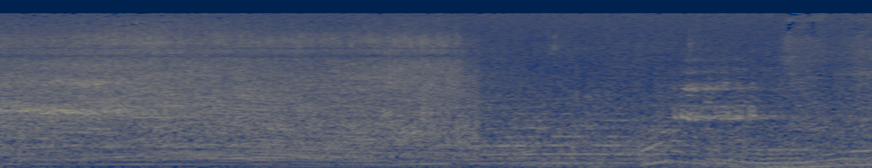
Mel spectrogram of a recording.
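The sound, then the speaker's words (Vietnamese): Tires squeal as a Sonata sedan skids before crashing into a Hummer: a loud, continuous screech over a roaring engine, its pitch wavering and sweeping toward the end. “Khi Triệu Vĩnh lái chiếc Hummer lao tới đầu ngõ, thì chiếc Sonata của Lâm Hải vừa vặn đâm đúng vào đầu xe Hummer, và chiếc Sonata điên cuồng rốt cuộc cũng phải dừng lại.”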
